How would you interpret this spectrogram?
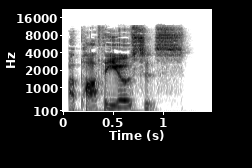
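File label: "apotheosis", American English; AmericanBritish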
